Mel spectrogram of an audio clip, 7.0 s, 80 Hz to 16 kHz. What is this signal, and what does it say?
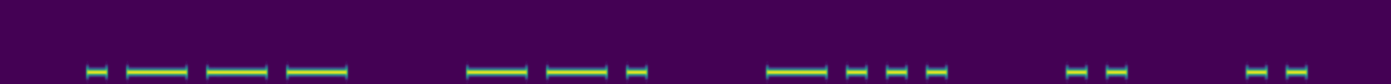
Morse code, heard as a keyed tone, about 12 wpm, spaced as for 9 wpm, 600 Hz. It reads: JGBII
